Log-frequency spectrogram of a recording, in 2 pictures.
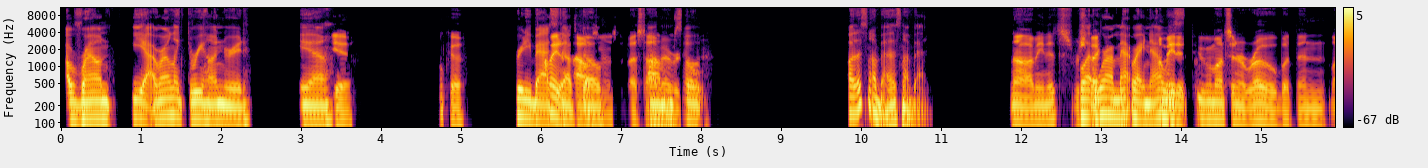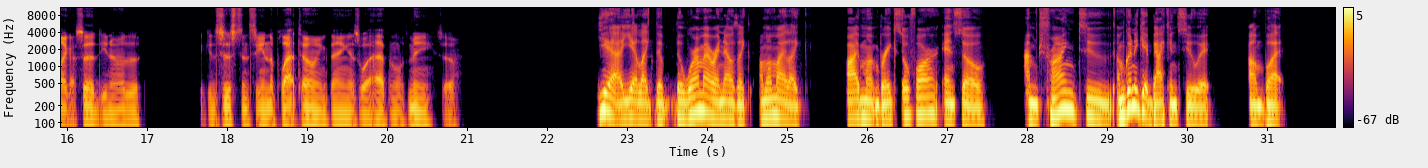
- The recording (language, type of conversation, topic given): English, unstructured, What skill, habit, or passion are you working to improve right now, and why?
- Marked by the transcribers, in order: other background noise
